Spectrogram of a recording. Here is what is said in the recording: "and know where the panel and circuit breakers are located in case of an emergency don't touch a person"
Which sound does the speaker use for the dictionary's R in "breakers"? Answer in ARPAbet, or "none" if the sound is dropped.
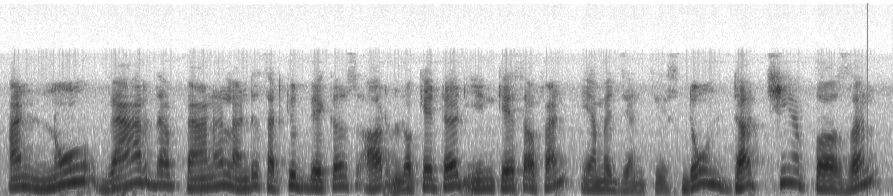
none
